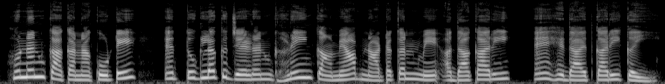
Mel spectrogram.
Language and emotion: Sindhi, neutral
